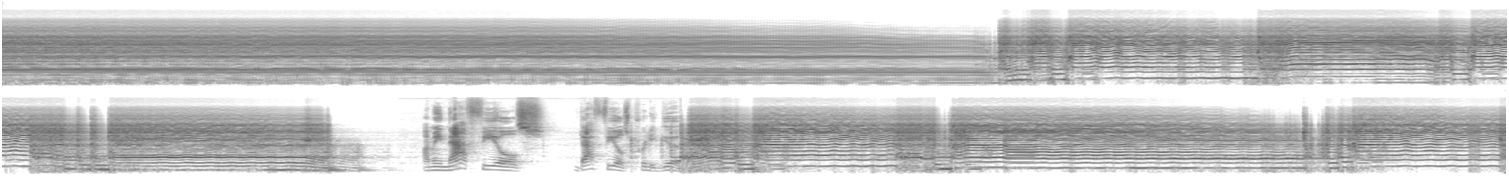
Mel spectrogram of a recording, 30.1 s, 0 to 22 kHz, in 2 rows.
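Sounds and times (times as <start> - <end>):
electric guitar lead: 0.0 - 19.1, 21.2 - 30.0.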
